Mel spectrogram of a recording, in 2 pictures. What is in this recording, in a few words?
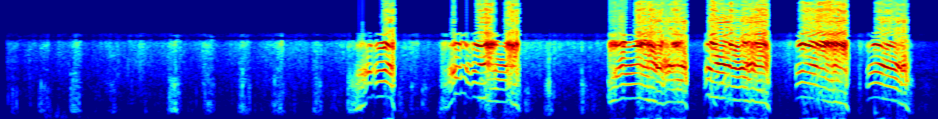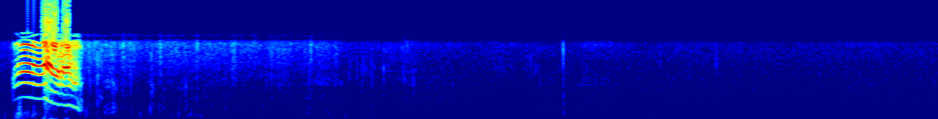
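scream of a wounded hare; zvuki zaytsa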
